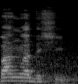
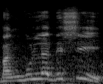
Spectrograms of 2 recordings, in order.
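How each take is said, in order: First: Said the Bengali way, without extra vowels. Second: Said the Korean way, with extra vowels inserted. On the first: The speaker calls it right. "তখন আপনি বলবেন বাংলাদেশি" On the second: The speaker calls it wrong. "ও যখন আপনাকে বলবে বাঙ্গুল্লাদেশি"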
